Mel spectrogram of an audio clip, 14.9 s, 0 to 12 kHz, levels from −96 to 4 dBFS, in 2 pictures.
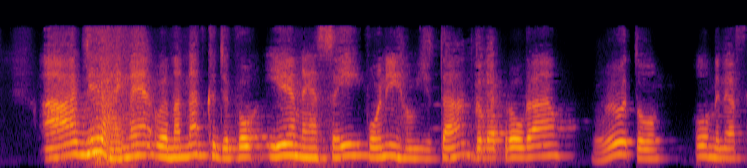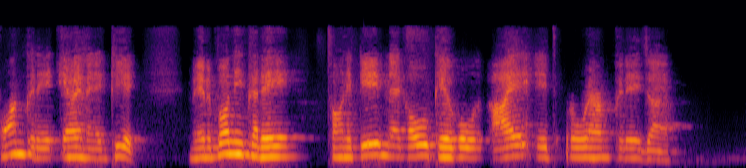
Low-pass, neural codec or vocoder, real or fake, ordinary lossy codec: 7.2 kHz; codec, 16 kHz, 0.5 kbps, X-Codec, HuBERT features, trained on general audio; fake; AAC, 32 kbps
